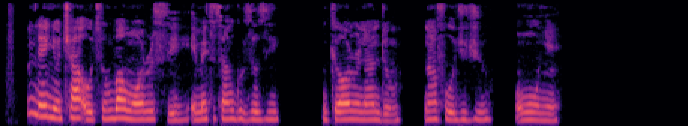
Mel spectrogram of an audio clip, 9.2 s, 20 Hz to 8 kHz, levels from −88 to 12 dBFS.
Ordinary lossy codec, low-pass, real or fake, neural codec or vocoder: MP3, 32 kbps; 7.2 kHz; real; none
